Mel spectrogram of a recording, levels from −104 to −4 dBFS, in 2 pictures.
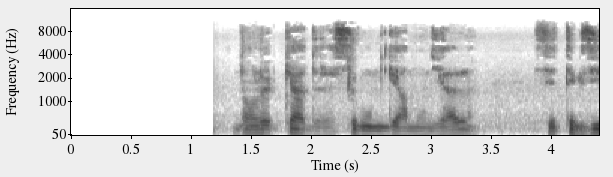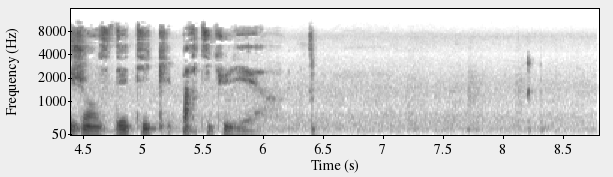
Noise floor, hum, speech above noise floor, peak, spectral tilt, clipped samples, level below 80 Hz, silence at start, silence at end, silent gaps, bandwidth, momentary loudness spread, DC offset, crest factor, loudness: -69 dBFS; none; 34 dB; -14 dBFS; -2 dB/octave; under 0.1%; -72 dBFS; 1.35 s; 0.6 s; none; 11.5 kHz; 21 LU; under 0.1%; 24 dB; -33 LUFS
